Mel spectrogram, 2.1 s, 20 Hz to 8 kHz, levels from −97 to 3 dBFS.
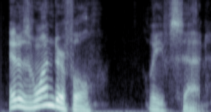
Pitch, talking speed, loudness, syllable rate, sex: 130 Hz, 140 wpm, -17 LUFS, 4.8 syllables/s, male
